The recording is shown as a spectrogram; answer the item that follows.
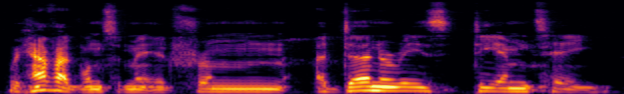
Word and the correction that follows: Aidan Ares: Oh, fuck's sake, I've mispronounced his name. So, we've come to that point in the show where we have Argue the Inarguable. Aidan Ares, DMT.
